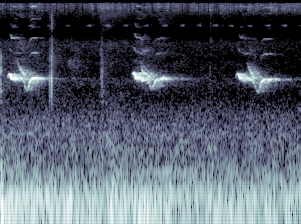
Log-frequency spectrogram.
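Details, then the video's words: Single clear chirps from a backyard bird in summer, three sharp descending notes spaced about a second apart over a quiet low background rumble. "Birds Chirping Sound"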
